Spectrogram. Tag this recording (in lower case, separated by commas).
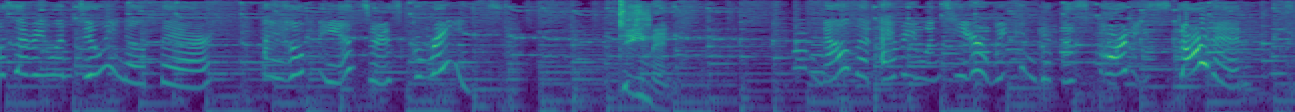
speech, music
